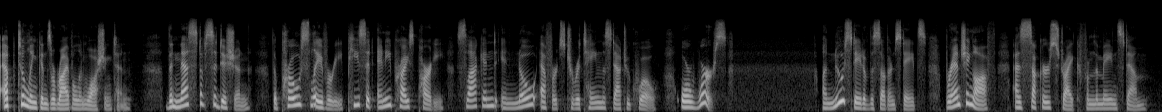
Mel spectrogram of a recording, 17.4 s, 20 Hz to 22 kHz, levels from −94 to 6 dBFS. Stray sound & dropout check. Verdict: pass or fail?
pass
